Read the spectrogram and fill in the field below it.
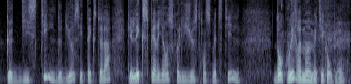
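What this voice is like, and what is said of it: Swiss French accent. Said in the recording (French): “on vous reconnaît à l'accent, vous venez de Lausanne”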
